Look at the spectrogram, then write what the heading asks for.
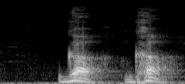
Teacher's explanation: सघोष वर्ण का उच्चारण करेंगे तो एक झंकार आएगा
